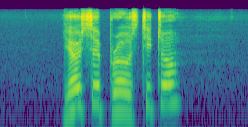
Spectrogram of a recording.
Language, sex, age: English, male, 20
